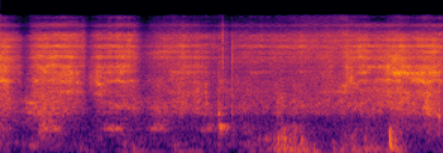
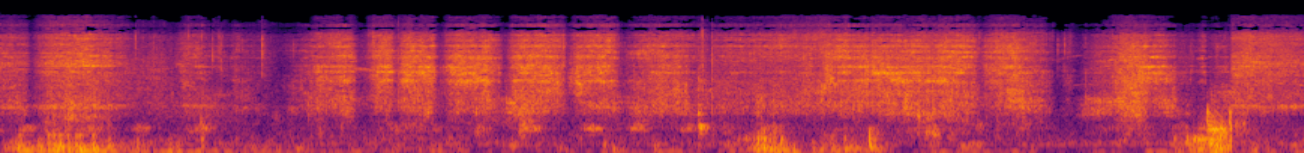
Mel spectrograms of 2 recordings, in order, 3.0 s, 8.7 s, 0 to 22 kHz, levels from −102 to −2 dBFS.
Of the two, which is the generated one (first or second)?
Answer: first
